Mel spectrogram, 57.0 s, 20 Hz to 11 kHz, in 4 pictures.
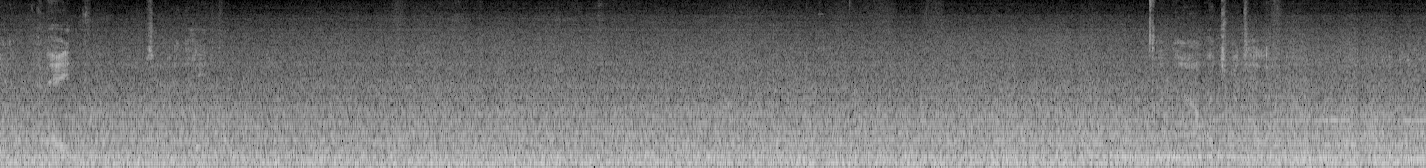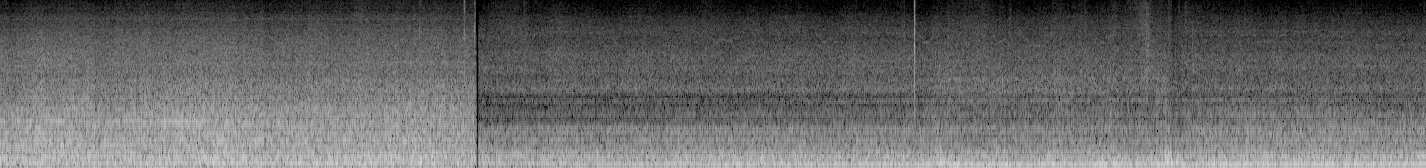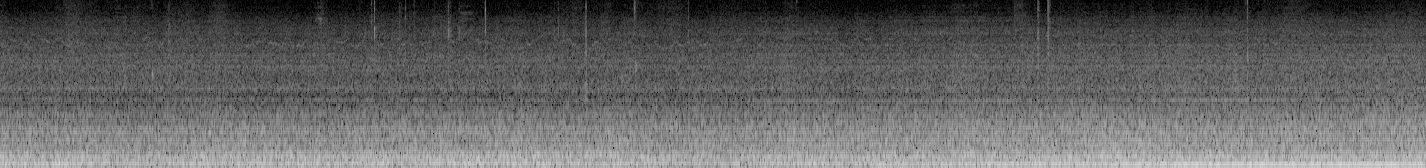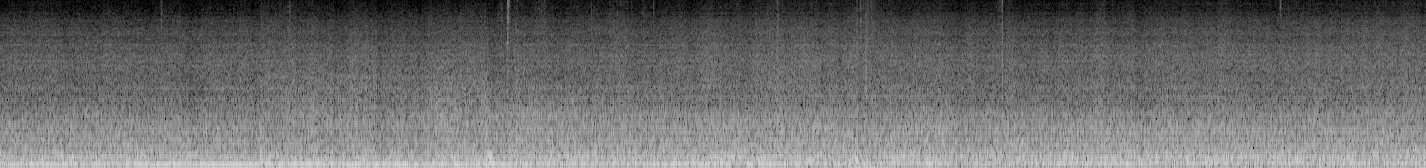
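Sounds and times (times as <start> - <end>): road and engine drone in car: 0.0 - 57.0.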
